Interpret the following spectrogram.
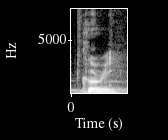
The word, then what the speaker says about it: Cury: With a single R. So would we pronounce that curry? Curry.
